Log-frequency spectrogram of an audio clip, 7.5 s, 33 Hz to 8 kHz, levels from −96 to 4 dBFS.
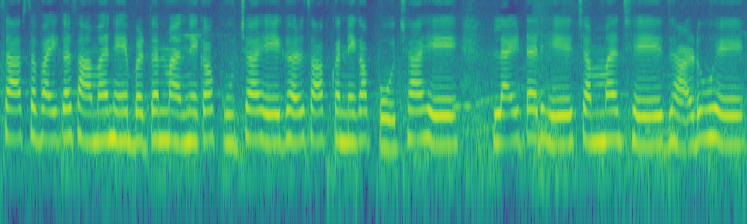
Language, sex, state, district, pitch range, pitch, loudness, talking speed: Hindi, female, Madhya Pradesh, Dhar, 245-265 Hz, 255 Hz, -11 LUFS, 175 wpm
